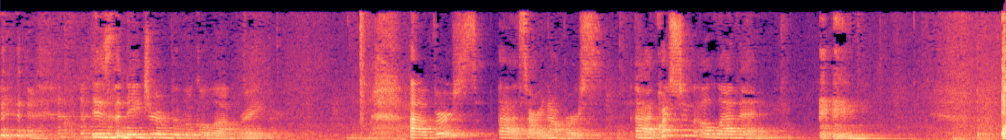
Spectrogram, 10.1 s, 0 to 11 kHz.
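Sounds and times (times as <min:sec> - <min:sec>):
laughter: 0:00.0 - 0:01.3
speech: 0:00.9 - 0:02.8, 0:03.5 - 0:08.7
person coughing: 0:08.2 - 0:08.8.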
